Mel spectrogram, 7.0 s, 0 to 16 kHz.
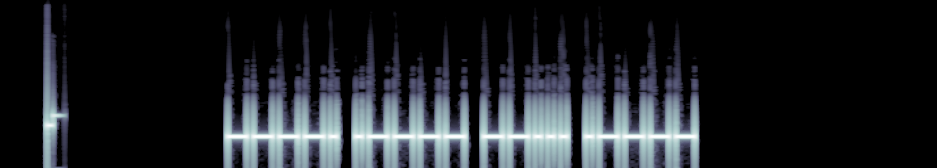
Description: Morse code, heard as a keyed tone, about 25 wpm, 700 Hz. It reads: 9171
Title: Numbers - 4-Digit 25wpm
